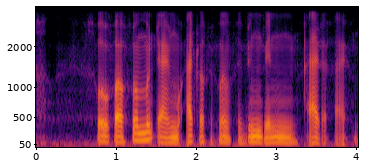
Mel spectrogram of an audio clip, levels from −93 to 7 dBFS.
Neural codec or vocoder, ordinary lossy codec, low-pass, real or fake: autoencoder, 22.05 kHz, a latent of 192 numbers a frame, VITS, trained on many speakers; none; 3.6 kHz; fake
